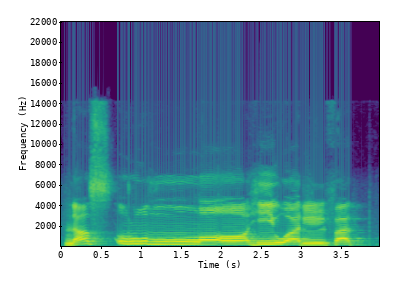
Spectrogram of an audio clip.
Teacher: صاد کو موٹا ادا کرنا ہے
